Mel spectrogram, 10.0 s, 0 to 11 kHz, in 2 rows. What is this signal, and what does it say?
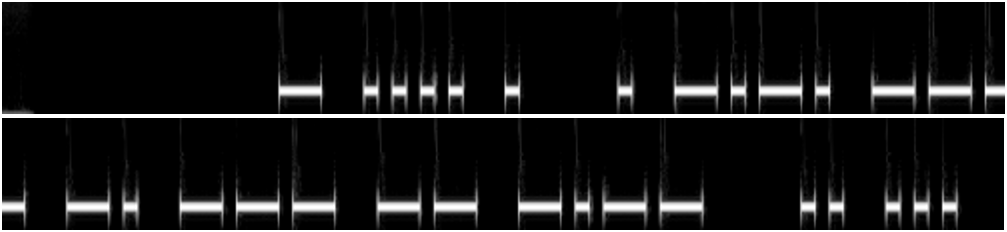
Morse code, heard as a keyed tone, about 17 wpm, 700 Hz. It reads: THE ECONOMY IS
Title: Sentences from Top 1000 Words - Review Part 3 - 17wpm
